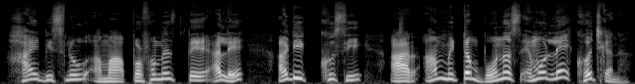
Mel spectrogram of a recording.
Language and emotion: Santali, happy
